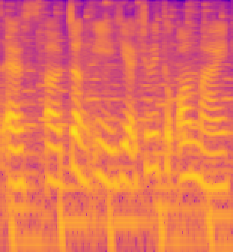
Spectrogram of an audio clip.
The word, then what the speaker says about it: Zheng Yi: So it's pronounced as Zheng Yi.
